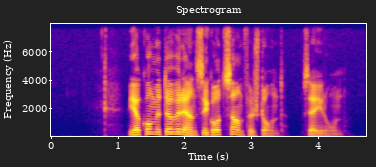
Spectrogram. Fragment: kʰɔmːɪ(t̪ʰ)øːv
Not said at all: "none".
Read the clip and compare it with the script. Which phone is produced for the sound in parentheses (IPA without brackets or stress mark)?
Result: t̪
